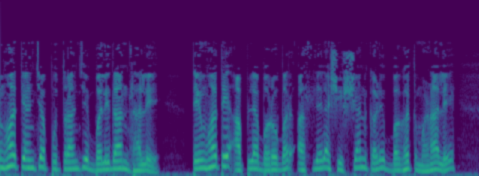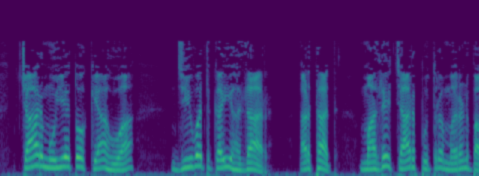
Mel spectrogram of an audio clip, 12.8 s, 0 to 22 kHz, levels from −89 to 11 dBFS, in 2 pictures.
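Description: Throughout, the speech was likely squeezed through low-bitrate MP3 compression, consistent with about 32 kbps, leaving nothing above 8.3 kHz and a plainly audible watery, swirly smear.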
